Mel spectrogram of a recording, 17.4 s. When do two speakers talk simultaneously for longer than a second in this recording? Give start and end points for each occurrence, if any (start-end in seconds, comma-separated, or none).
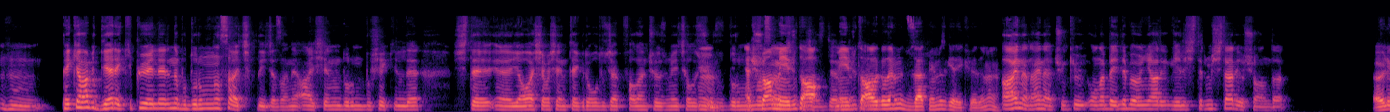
8.7-11.0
